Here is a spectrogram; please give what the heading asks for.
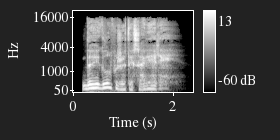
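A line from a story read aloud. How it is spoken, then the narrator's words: Pitying sigh. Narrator (Russian): вздохнула дичиха с жалостью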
